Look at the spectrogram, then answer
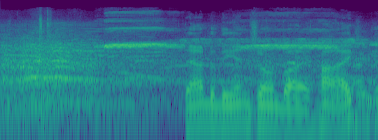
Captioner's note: whistle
